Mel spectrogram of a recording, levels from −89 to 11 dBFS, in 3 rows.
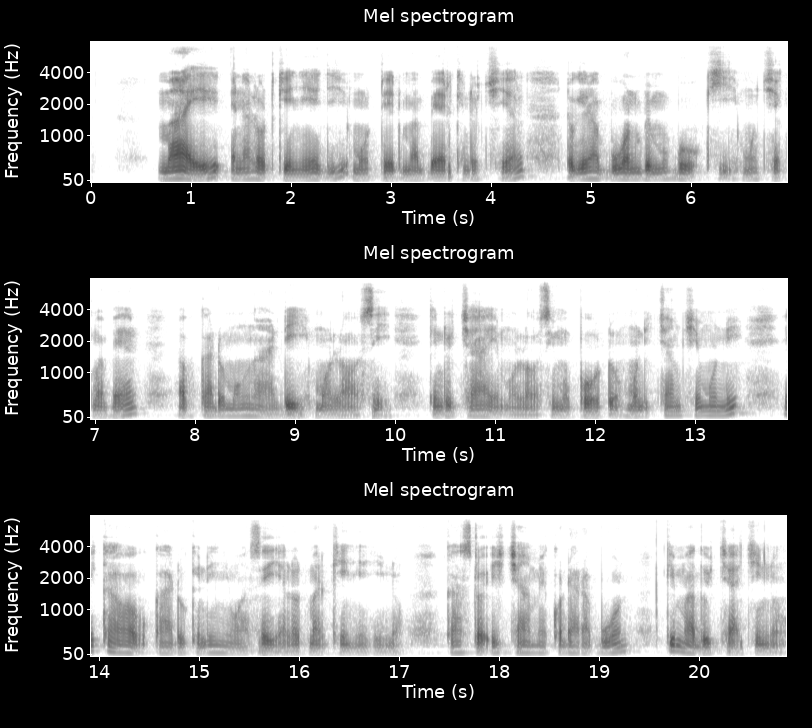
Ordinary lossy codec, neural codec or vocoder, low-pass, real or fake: none; none; 7.2 kHz; real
